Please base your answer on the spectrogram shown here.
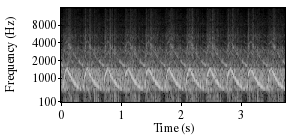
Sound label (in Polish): syrena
